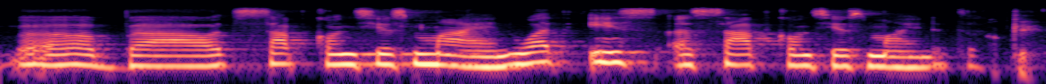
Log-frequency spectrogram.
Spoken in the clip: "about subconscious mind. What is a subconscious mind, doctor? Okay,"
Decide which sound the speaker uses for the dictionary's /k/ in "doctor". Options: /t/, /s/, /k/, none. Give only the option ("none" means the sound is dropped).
none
